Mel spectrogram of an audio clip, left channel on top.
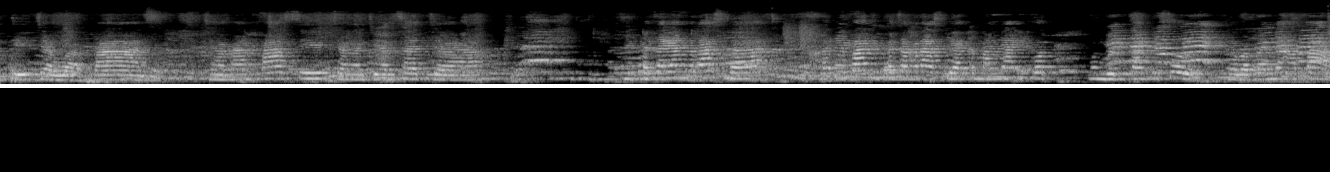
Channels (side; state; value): right; silent; digital silence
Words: ide jawaban. Jangan pasif, jangan diam saja. Dibaca yang keras, Mbak. Mbak Neva dibaca keras biar temannya ikut memberikan usul. Jawabannya apa?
